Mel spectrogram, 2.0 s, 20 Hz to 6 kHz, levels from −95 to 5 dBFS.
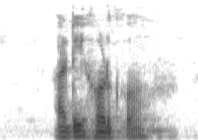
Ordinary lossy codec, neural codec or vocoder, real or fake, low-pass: none; none; real; 5.4 kHz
